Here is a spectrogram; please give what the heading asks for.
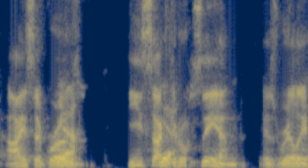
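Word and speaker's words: Rosén: Rosen is really how you pronounce it.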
